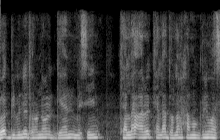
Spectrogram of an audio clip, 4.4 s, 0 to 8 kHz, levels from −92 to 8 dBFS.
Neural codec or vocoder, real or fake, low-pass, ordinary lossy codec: codec, 16 kHz in and 24 kHz out, 1.1 kbps, FireRedTTS-2 codec; fake; 7.2 kHz; AAC, 48 kbps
